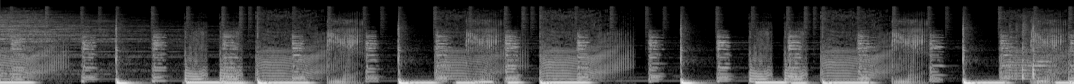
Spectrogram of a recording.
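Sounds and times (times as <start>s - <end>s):
farts: 0.2s - 1.0s, 1.8s - 3.8s, 4.4s - 6.4s, 7.5s - 10.7s.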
